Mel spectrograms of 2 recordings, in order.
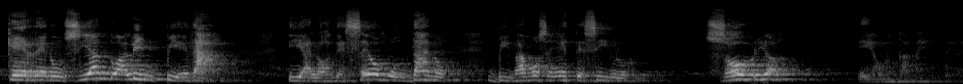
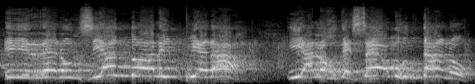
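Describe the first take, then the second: First: Versículo en voz baja. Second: Slow, high-pitched pulpit shout; prédica a gritos. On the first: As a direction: drop from the pulpit shout to hushed recitation. Repite el versículo ya sin gritar. (recitado suave que se apaga en susurro) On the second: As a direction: thunder the verse slowly at full voice. Cita la Biblia predicando a gritos. (versículo gritado desde el púlpito) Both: Real, not acted.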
